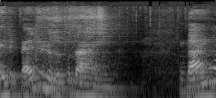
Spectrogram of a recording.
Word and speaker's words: Dain: Dain ou Den? Dain. D-A-I-N. Dain. Não, eu sei como escreve, estou na pronúncia. Porque em inglês eles chamam de Den no filme. Den. E pra mim eu leria Den sem problema nenhum.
